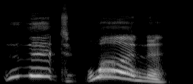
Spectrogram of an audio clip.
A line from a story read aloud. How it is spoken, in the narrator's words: yell out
